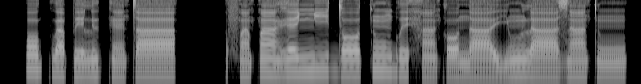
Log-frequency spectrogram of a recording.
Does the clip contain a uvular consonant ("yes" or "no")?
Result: no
